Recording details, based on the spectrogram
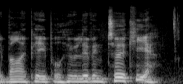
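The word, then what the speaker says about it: Türkiye: by the way, we've got to say, we can't say Turkey, we've got to say Turkey. Turkiya.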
